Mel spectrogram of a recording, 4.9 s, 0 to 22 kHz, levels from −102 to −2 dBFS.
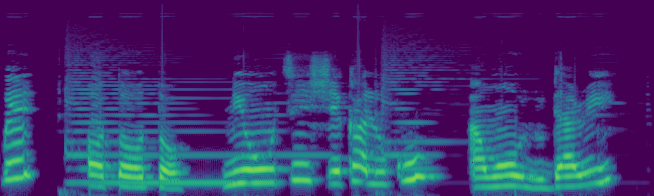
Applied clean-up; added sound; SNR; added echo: classical method Wiener filter.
